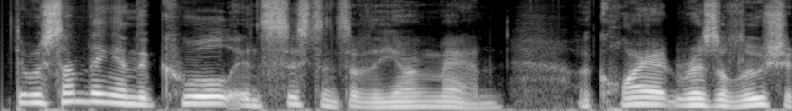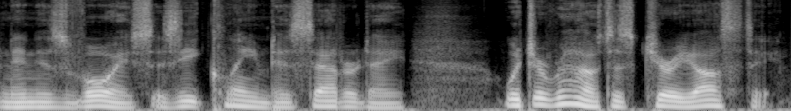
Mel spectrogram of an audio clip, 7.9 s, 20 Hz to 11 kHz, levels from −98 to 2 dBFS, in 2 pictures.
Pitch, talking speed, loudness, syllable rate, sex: 130 Hz, 195 wpm, -17 LUFS, 6.5 syllables/s, male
